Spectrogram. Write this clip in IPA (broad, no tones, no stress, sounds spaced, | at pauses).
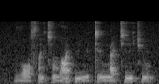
ðˤ o sˤ ĩ t͡ɕ ə̃ ðˤ a pʲ ũ ŋ ø t ø ŋ a t͡ɕ ĩ t͡ɕ ũ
